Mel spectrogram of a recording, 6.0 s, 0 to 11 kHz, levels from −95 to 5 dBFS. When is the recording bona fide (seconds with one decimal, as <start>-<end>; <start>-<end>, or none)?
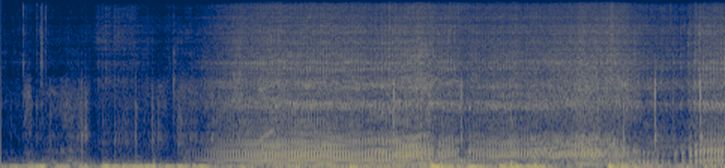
0.0-0.7; 1.6-4.4; 5.3-6.0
